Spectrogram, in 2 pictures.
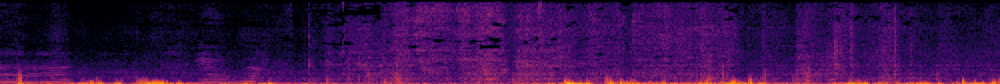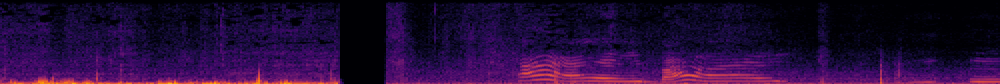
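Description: Boots thudding and crunching in packed snow while climbing a snow pile, over a heavy low rumble. After a short break, a child's voice hums a few sliding 'mm' notes, with another short one near the end.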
